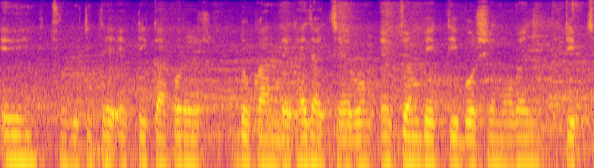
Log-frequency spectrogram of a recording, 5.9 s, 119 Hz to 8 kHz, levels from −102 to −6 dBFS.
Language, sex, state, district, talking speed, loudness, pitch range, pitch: Bengali, male, Tripura, Unakoti, 130 wpm, -17 LUFS, 125-135 Hz, 130 Hz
